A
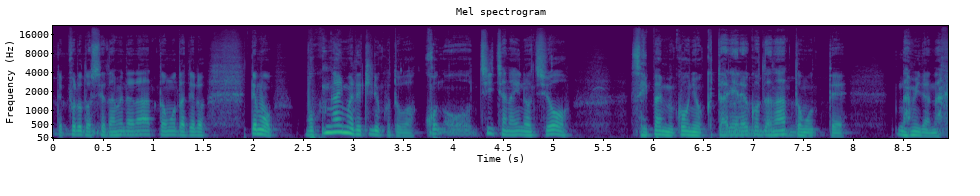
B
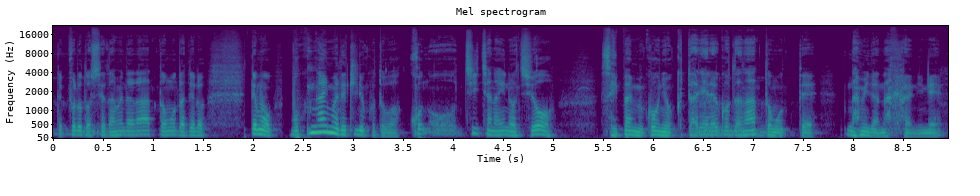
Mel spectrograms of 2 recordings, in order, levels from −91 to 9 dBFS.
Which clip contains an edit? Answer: B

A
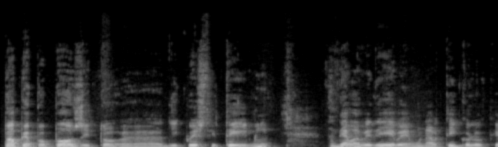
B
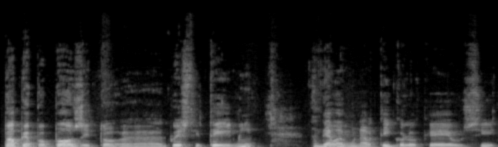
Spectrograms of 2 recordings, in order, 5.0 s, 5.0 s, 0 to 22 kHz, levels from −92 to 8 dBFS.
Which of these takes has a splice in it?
B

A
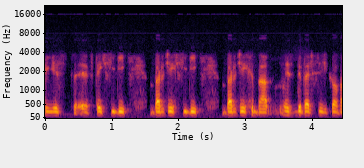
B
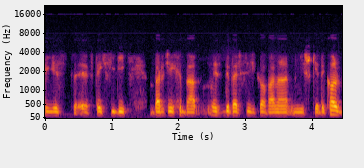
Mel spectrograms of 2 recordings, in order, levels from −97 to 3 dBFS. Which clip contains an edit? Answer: A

